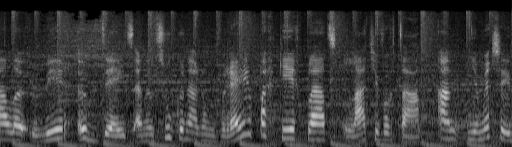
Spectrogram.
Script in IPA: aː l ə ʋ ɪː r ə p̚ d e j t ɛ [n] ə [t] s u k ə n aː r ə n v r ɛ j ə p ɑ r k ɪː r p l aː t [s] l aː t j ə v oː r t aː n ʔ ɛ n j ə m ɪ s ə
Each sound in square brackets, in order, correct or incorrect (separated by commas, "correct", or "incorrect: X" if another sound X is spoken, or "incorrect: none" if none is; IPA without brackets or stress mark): correct, correct, correct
